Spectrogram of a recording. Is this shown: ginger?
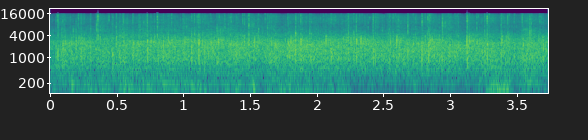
no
